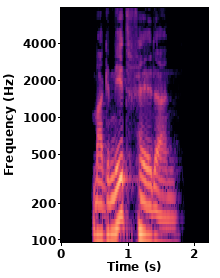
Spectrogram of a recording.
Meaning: dative plural of Magnetfeld
- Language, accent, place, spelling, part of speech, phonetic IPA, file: German, Germany, Berlin, Magnetfeldern, noun, [maˈɡneːtˌfɛldɐn], De-Magnetfeldern.ogg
